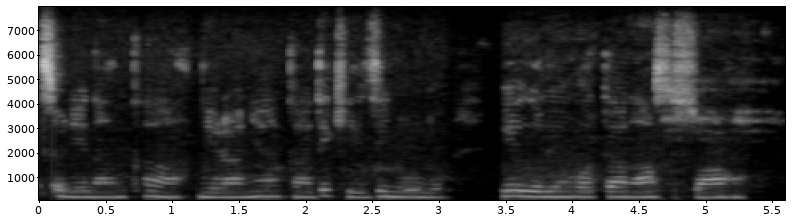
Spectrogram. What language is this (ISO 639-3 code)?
ibo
